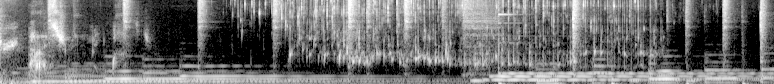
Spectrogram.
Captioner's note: pleasant groovy music; liquid lapping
